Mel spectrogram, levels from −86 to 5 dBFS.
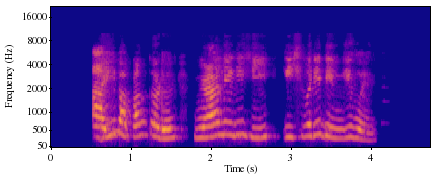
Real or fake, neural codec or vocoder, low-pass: fake; codec, 44.1 kHz, 2.6 kbps, SNAC; 9.9 kHz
